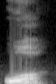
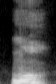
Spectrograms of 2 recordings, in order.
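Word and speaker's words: 我: Nah, saya, kalau di bahasa Mandarin itu wo. Dalam bahasa Kanton, ngo. Dan Hokkien, gua.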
